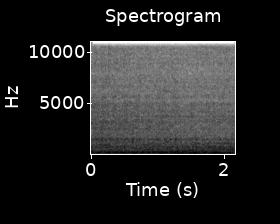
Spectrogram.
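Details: Uneven idle with a light rapid rattle from worn intake shifter rod bushings plus a vacuum leak at the green shifter rod gasket. Replacing both the bushings and the gasket made the engine run well.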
